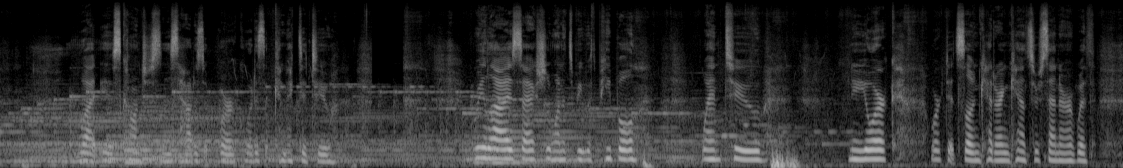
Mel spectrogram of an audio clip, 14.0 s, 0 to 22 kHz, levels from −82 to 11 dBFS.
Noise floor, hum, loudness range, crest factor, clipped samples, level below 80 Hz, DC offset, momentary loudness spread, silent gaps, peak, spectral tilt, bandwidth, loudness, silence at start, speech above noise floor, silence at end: -46 dBFS; none; 5 LU; 18 dB; under 0.1%; -42 dBFS; under 0.1%; 16 LU; none; -8 dBFS; -4.5 dB/octave; over 20 kHz; -25 LUFS; 0 s; 21 dB; 0 s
